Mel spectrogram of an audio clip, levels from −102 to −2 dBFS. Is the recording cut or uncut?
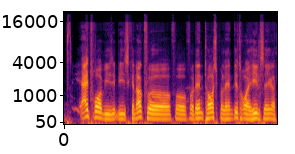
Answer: uncut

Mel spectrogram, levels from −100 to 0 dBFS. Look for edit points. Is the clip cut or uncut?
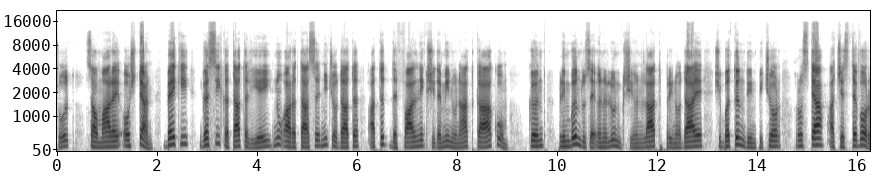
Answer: cut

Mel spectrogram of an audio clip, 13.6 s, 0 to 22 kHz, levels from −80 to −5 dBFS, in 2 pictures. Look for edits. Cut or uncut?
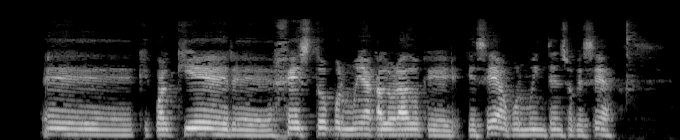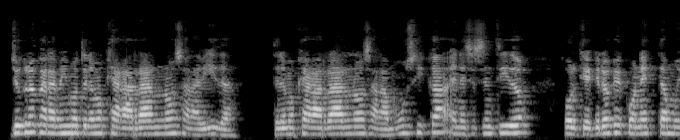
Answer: cut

